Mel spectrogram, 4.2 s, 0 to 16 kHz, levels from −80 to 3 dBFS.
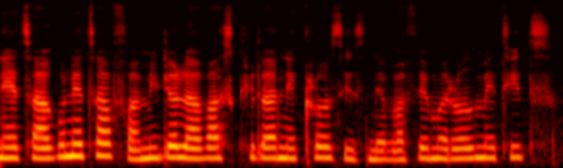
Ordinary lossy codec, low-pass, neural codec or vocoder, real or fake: none; 14.4 kHz; vocoder, 44.1 kHz, 128 mel bands, Pupu-Vocoder; fake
